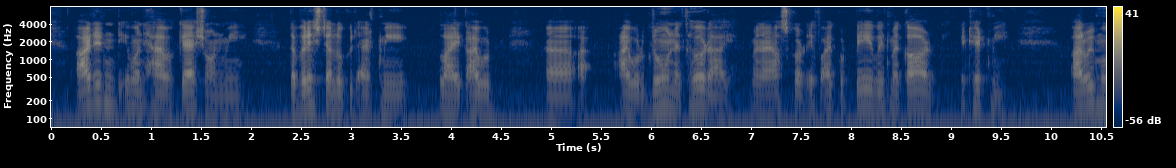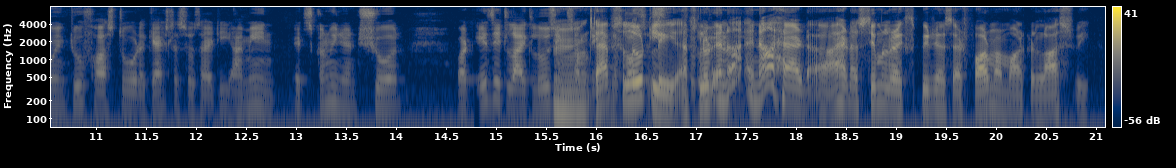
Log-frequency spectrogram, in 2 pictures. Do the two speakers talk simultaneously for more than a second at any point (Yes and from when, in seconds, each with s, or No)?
Yes, from 15.6 s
